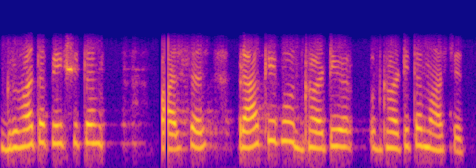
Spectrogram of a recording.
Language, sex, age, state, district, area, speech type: Sanskrit, female, 18-30, Maharashtra, Sangli, rural, conversation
